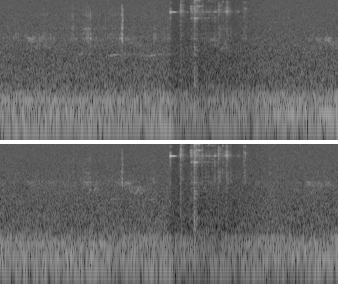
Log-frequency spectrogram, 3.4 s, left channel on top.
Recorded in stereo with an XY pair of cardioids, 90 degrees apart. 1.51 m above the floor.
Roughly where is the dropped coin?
Ahead right.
